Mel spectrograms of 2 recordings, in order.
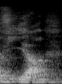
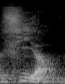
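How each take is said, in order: First: The word begins with a v sound. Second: The word begins with an f sound. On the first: The speaker calls it wrong. "mais on ne dit pas VIA" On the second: The speaker calls it right. "c'est un FIA"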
